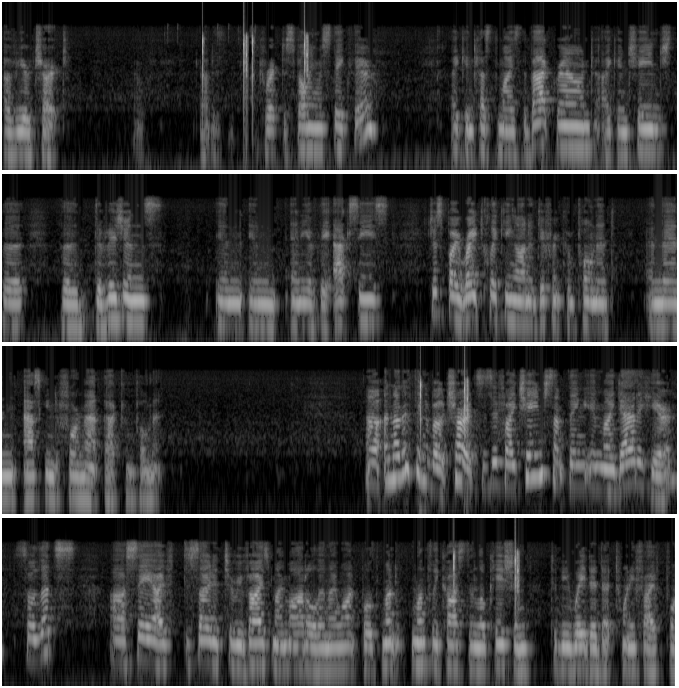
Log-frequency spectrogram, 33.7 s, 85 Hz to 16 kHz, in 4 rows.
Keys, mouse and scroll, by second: 4.2 Delete, 32.8-33.7 typing.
